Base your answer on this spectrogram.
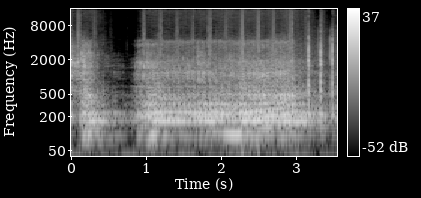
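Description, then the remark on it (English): A car engine roars to life after a brief lull and keeps revving loudly and steadily as Pittsburgh Markham and Cash Evans drive away in Josie Winters' car, with a few sharp clicks near the end and no talking. “But Pittsburgh Markham and Cash Evans didn't even see this miracle as they ran out to her car, jumped into the front seat, and drove it away.”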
